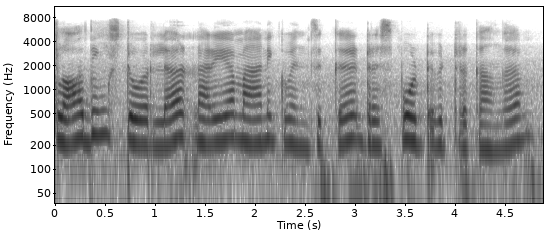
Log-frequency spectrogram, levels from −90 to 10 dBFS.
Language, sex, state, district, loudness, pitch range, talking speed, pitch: Tamil, female, Tamil Nadu, Chennai, -18 LUFS, 205-235 Hz, 85 wpm, 220 Hz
